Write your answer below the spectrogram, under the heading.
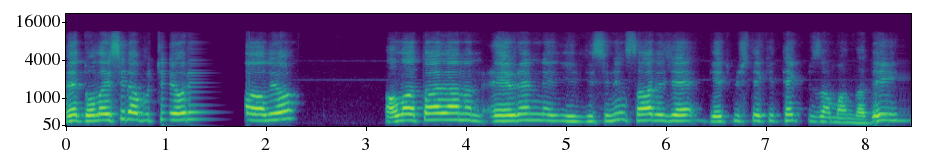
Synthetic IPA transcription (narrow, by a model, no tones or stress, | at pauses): vɛd̪o̞lˠajɯsɯjlˠabut̪ʰeo̞ɾi | ɛalˠɯjo̞ | alˠːaht̪ʰaːlʲaːnɯnɛvɾænlʲɛilʲɟisininsaːd̪e̞d͡ʒɛɟɛt͡ʃmiʃt̪ʰecʰit̪ʰɛc̚bizamand̪ad̪e̞jilʲ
